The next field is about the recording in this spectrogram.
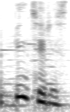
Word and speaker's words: Pinterest: Сегодня и Ксюша на тот момент, но сегодня уже вот этот сайт, правильно произносится, Pinterest.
